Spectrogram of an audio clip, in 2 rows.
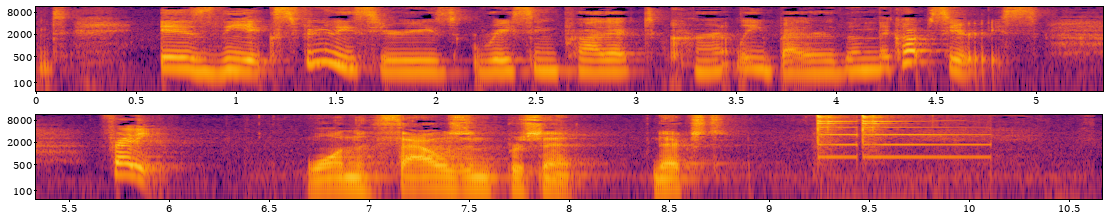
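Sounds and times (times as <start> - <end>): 
speech: 0.1 - 6.1, 6.7 - 8.8
bell dinger ringing: 9.2 - 10.2.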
